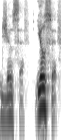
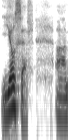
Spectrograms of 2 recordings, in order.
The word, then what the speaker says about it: Yosef: I think Mike Dean is going to be the Joseph. I say it wrong every time. I need to get travel across the world a little bit more. Yosef, Mike Dean is going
